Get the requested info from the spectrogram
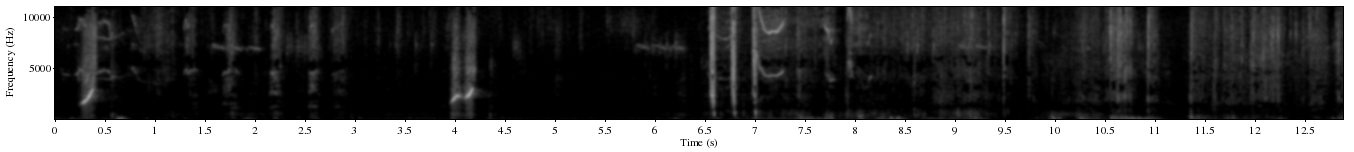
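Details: Young Podenco hounds during a training session; two short, sharply rising high yelps a few seconds apart, followed by rustling, scuffling and scattered faint yips.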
